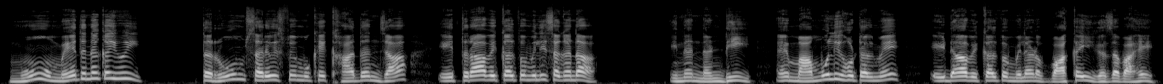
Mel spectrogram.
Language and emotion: Sindhi, surprised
